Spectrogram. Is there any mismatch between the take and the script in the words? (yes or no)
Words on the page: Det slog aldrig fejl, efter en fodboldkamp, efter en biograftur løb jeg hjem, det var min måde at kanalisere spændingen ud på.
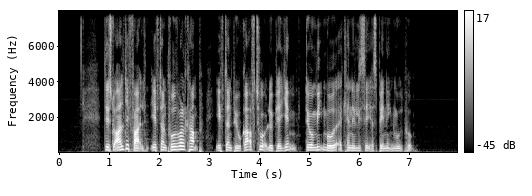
no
